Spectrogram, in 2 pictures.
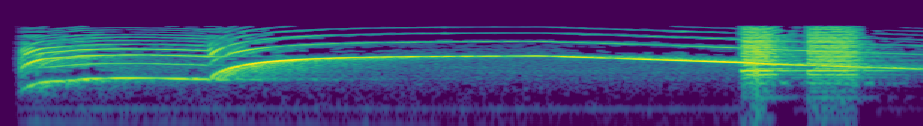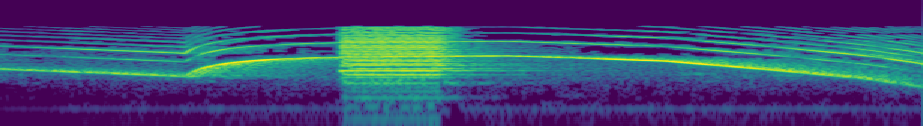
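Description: A loud ambulance siren wails, sliding up and down in slow sweeps, broken twice by short, harsh blasts of a horn. No one speaks.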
